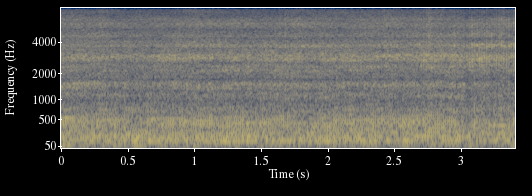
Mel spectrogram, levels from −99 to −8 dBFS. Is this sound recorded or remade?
remade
